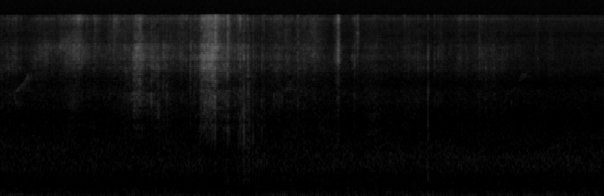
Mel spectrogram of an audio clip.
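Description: Near silence, with a few faint crackles about one and two seconds in.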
